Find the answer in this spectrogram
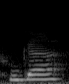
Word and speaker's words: Hygge: Hygge. It says it's pronounced Hygge, which makes absolutely no sense, but sure, let's call it Hygge.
